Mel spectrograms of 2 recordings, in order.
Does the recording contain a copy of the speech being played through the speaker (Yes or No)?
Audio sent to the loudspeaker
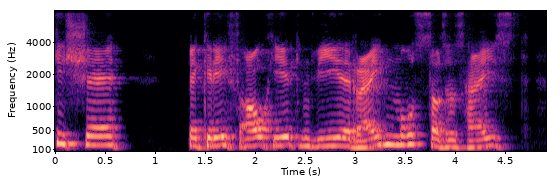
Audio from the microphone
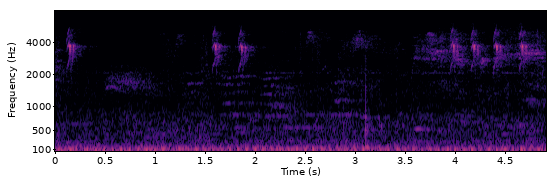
No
